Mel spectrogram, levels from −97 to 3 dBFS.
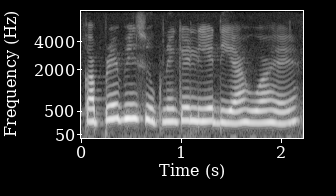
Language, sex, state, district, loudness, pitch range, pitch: Hindi, female, Arunachal Pradesh, Lower Dibang Valley, -12 LUFS, 260-295 Hz, 275 Hz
